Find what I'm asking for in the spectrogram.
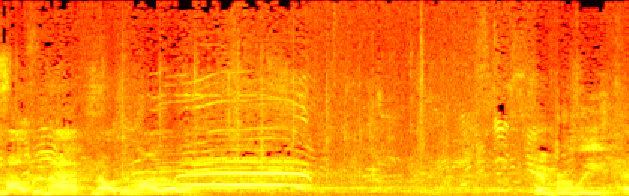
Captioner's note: crowd cheering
